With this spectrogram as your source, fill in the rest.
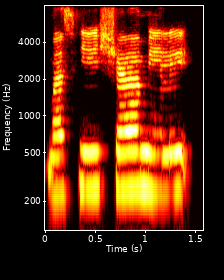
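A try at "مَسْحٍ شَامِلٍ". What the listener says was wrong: jangan takut sama tanwin. Mas syamilin bertanwin, Bu. Dia sifat dari mashin. Ijra majrur karena ada ba. Mashin majrur karena mudhaf ilaih. Syamilin naat kepada mashin, maka dia bertambah 3.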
